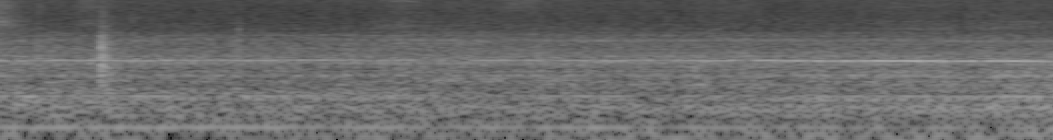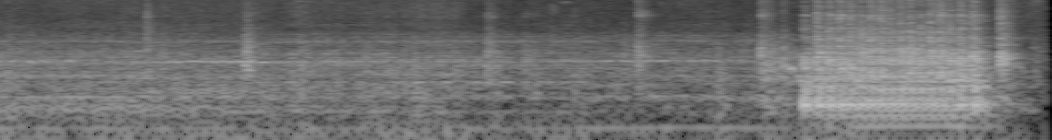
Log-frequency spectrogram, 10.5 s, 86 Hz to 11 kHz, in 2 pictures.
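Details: Whitehawk 32KBS slide-out retracting: steady electric motor hum with an even tone, then a brief louder grind as the slide reaches its stop; normal slide retraction.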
